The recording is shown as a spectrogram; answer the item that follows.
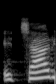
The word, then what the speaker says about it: echar: So remember, we don't pronounce the H in Spanish. So echar y echar with H or without the H sound the same.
